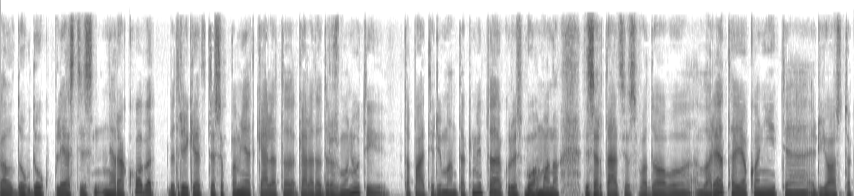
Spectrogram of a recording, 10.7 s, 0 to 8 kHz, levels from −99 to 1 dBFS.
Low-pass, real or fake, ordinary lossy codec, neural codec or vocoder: 7.2 kHz; fake; AAC, 48 kbps; codec, 16 kHz, 16 kbps, FunCodec, trained on Chinese and English, 50 frames a second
